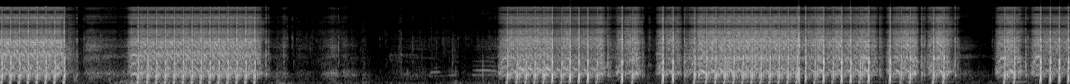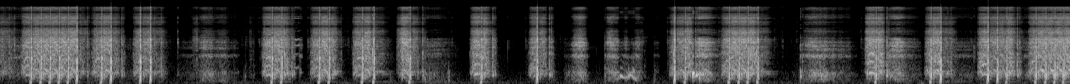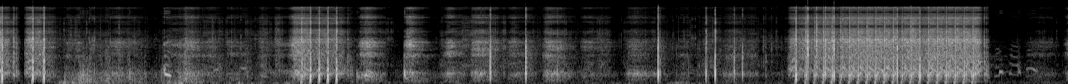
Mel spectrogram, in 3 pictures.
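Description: Airsoft rifle firing in rapid full-auto bursts: two bursts in the first couple of seconds, a pause, then from about five seconds in a near-constant string of short and long bursts.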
